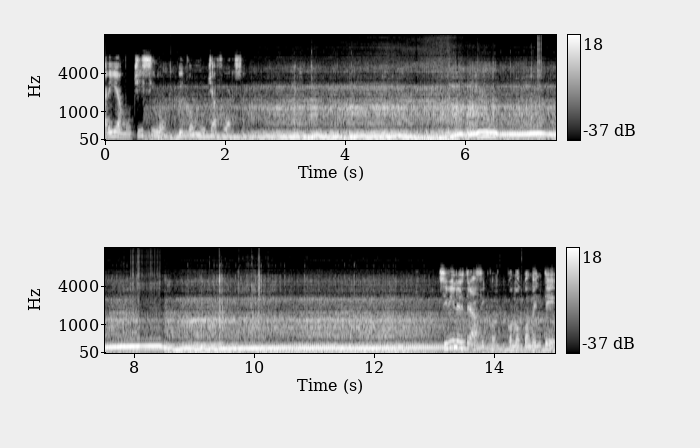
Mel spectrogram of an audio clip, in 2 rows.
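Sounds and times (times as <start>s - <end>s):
motorcycle engine revving: 0.7s - 15.0s.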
